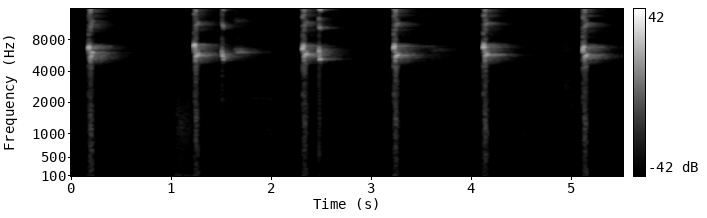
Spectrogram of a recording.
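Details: Lovebird fighter in a lure recording used to stir other lovebirds to sing; six sharp, very high, clipped chips spaced roughly one second apart, with near silence between them.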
